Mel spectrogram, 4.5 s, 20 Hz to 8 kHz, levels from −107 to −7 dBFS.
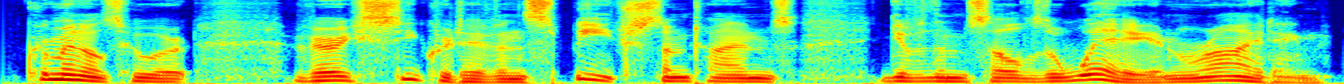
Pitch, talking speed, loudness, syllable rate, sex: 125 Hz, 175 wpm, -18 LUFS, 7.3 syllables/s, male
